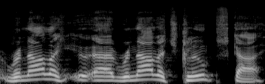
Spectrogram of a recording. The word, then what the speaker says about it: Renata Chlumska: When I think about this woman, I think about people like Diana Nyad, Renata Chlumska is the way her name is pronounced, Amelia Earhart, and this woman, none other than Caroline Paul.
